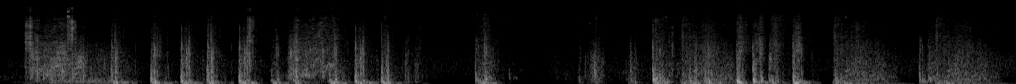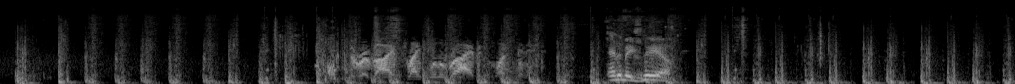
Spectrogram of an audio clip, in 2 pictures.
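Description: Footsteps run quickly over hard ground and grass.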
